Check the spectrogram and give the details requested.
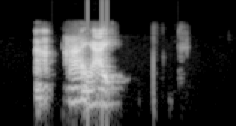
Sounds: Throat clearing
